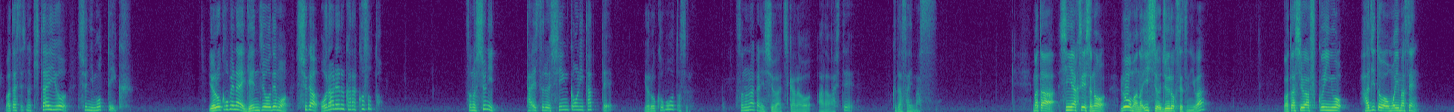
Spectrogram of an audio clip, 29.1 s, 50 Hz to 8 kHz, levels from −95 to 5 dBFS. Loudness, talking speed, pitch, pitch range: -23 LUFS, 205 characters per minute, 205 Hz, 175-240 Hz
